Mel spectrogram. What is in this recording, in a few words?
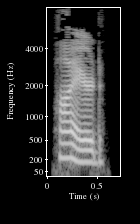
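"hired", British English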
